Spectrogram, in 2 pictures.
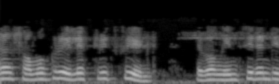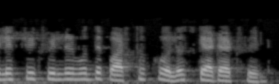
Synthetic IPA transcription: ɾaŋʃɔmoɡɾoilek̚ʈɾikfilɖ | eβoŋinsiɖeɳʈilek̚ʈɾikfilɖeɾmod̪ʱːepaɾt̪ʰokːoɦoloskɛʈaɖfilɖ

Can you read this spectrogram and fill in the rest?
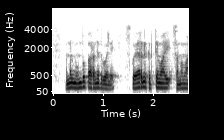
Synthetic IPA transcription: nɐmːɐɭmumbɨpɐrɐɲːɐðupo̞ːle̞ | skwojɐrɐnɨkrɨt̪jɐmaːjisɐmɐmaː

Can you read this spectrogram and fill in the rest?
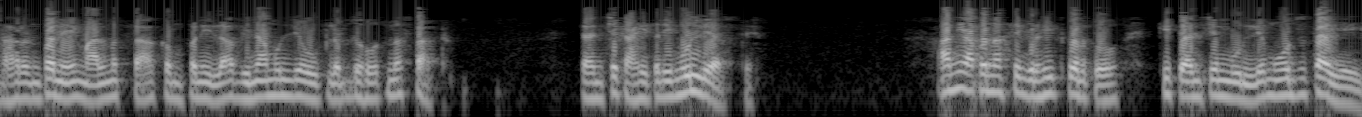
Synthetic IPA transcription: d̪ʱaɾəɳpənemalmət͡sa̰kəmpənilaʋinamuljəupələb̚d̪ʱəɦot̪nəst̪at̪ | jaɲt͡ɕekaɦiːt̪əɾiːmuljeəst̪e | aɽ̃iapənəseɡɾəɦiːt̪kəɾt̪o | kiːt̪jaɲt͡ɕemuljəmod͡zt̪ajei

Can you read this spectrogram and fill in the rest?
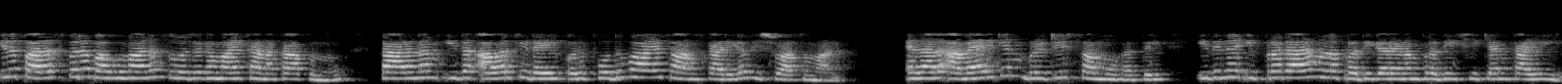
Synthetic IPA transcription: iðɨpɐɾɐspɐɾɐbɐɦumaːnɐmsuːd͡ʑɐɣɐmaːjikɐɳɐkːaːkːunːu | kaːɾɐɳɐmiðɨʔɐʋɐrkiɽɐjilo̞ɾupo̞ðuʋaːjɐsaːmskaːɾiɣɐʋiɕwaːsɐma̰ːɳɨ | e̞nːaːlɐmeːɾikʲːɐnbriʈːiʂsɐmuːɦɐt̪ːil | iðinɨʔiprɐɣaːɾɐmuɭːɐprɐðiɣɐɾɐɳɐmprɐðiːkʂikʲːaːnkɐɻiɐ

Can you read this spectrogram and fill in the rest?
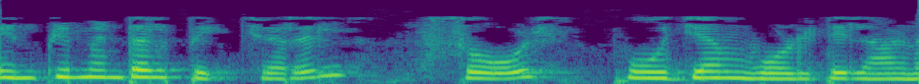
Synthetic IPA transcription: inkɾimeɳɖɐlpik̚t͡ɕɐril | soːls | puːd͡ʑjɐmʋoɻʈːilaːɳɨ

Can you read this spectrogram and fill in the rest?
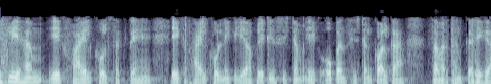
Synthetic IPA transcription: ɪslieɦɐmeːkfʰaːɪlkʰoːlsɐk̚t̪eɦɛ̃eːkfʰaːɪlkʰoːlnekelieɔːpɾeːʈɪ̃ŋɡsɪsʈəmeːko̰ːpənsɪsʈəmkɔːlkasɐməɾt̪ʰənkɐɾeːɡa̰ː

